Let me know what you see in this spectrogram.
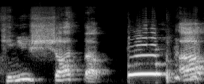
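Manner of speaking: very high, swooping, drawn-out rising yell. Retelling how Keegan turned around and yelled at loud spectators: imitating Keegan yelling. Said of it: "He turns around and just yells".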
